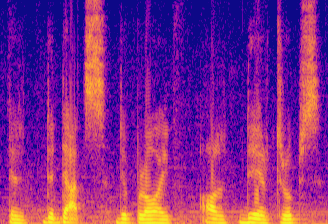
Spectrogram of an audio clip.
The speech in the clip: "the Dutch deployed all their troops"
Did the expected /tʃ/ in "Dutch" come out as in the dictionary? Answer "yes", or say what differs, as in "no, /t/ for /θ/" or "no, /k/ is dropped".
no, /s/ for /tʃ/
